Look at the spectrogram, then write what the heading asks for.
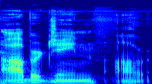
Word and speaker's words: aubergine: chips or is it like I'll let you pronounce this word um I'd rather not Albert Jean aubergine okay u-b-e-r-g-i-n-e yeah that's interesting I'd like to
